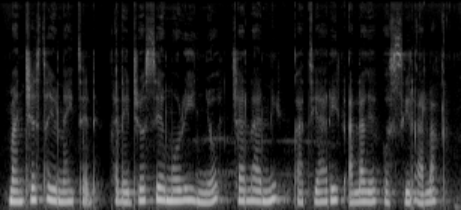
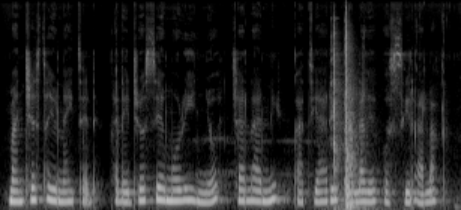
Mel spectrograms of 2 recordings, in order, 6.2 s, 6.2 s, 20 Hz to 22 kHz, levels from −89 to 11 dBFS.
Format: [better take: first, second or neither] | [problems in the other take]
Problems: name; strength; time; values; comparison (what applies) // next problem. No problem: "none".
first | background sound (Slam); 4 dB below the speech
